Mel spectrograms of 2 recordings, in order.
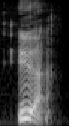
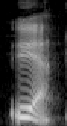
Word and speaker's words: una: la N intervocàlica no es pronuncie. I llavors l'article una, l'article indefinit una, és ua. – Ua.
